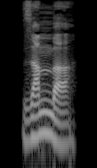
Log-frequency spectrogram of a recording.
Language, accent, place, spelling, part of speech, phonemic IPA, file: German, Germany, Berlin, Samba, noun, /ˈzamba/, De-Samba.ogg
- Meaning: samba (Latin-American (Brazilian) dance)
